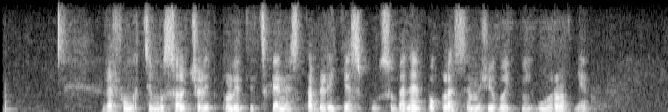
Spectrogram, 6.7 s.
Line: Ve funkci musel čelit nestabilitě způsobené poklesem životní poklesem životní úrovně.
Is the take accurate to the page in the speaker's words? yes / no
no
